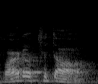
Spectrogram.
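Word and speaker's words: Bardo Thödol: It's pronounced Bardo Tadal, right?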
